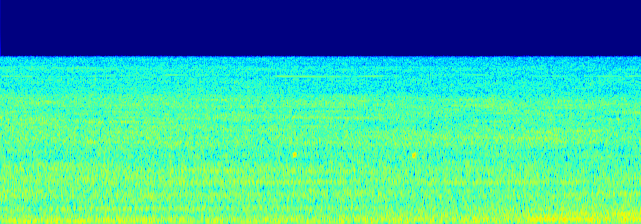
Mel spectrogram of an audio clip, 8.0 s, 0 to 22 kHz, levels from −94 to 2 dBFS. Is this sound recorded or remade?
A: recorded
